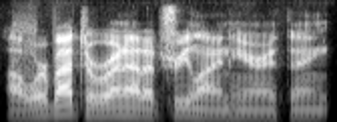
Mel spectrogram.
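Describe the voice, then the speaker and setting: A man's voice: medium pitch, steady tone, fast talker, bright, forceful tone, smooth, dull audio. A young man on a headset, chatting and joking with his squad during a military game, short of breath from moving. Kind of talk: casual squad chatter over game comms.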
